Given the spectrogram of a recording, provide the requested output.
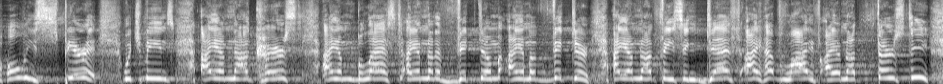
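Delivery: impassioned preaching. Acted. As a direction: build a fervent litany of affirmations. Leads a fervent declaration.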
